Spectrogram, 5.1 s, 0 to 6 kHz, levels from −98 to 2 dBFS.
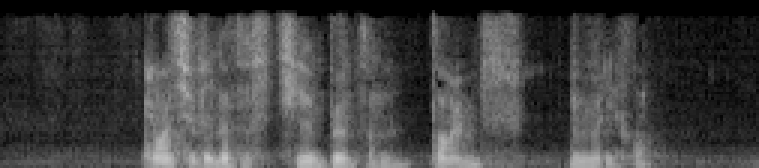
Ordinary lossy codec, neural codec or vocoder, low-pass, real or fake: MP3, 32 kbps; autoencoder, 22.05 kHz, a latent of 192 numbers a frame, VITS, trained on one speaker; 5.4 kHz; fake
